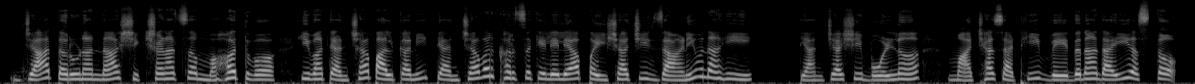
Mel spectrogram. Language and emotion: Marathi, disgusted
